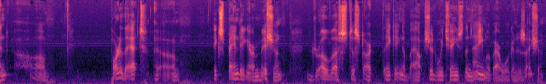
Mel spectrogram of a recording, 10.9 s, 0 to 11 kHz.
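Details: Adult man with adductor spasmodic dysphonia since about 1999-2000, in which vocal folds spasm and slam together and don't release, so speaking takes extra effort and feels strangled; treated with botulinum toxin injections; adductor spasmodic dysphonia.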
